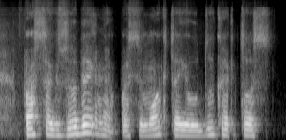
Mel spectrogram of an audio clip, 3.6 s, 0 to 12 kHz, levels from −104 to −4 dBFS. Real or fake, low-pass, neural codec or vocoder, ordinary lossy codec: real; 9.9 kHz; none; Opus, 16 kbps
